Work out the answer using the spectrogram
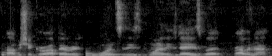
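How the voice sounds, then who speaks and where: A man's voice: lowish voice, monotone, fairly quick, soft background music. A man in his forties chatting casually, loose and profane, teasing the others with jokes. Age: 40s. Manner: loose, profane, joking banter. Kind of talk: casual group chat.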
